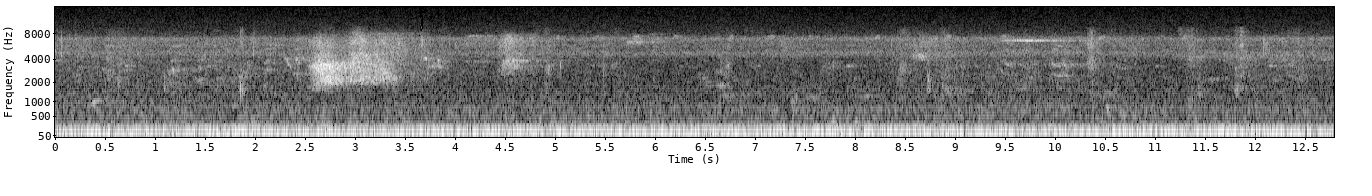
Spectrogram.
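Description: Outdoor background: a steady low rumble, with a short hiss about two and a half seconds in, and scattered faint clicks and a brief high chirp.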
